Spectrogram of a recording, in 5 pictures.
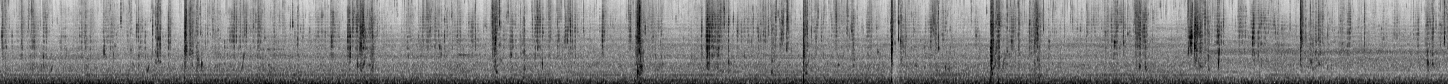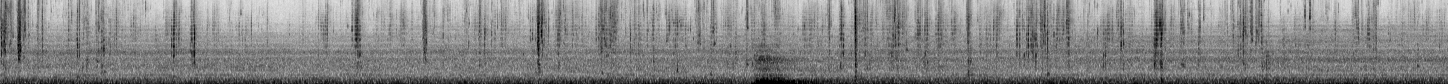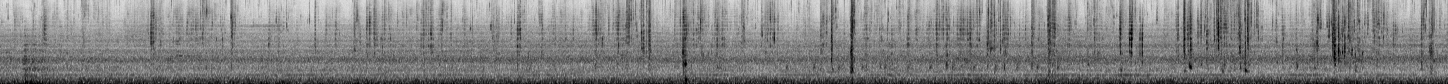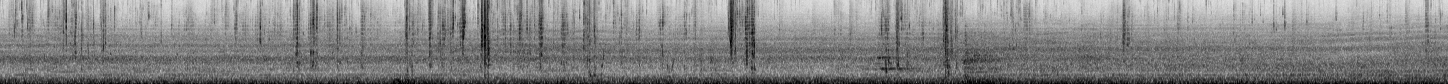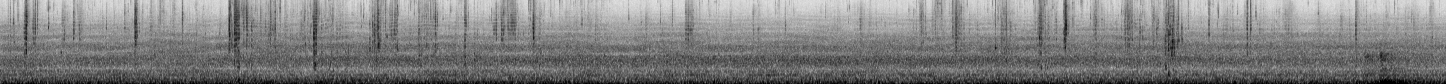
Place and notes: Plänterwald, Berlin, Germany - lapping waves, concrete wall, cement factory
river Spree
Sonopoetic paths Berlin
